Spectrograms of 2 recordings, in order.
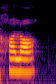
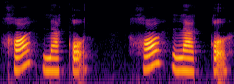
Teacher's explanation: Kha-la-qo. So lam, you can hear, is very light · Shown in: second take · We will have to pay a little bit of extra caution to make sure that lam does not become heavy. So we are not going to say khalaq. · Term: light letter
